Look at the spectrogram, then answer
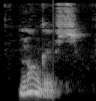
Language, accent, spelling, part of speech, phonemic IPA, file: English, Southern England, mongoose, noun, /ˈmɒŋ.ɡuːs/, LL-Q1860 (eng)-mongoose.wav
